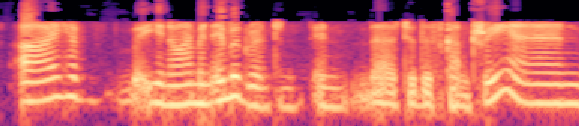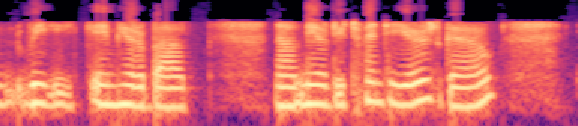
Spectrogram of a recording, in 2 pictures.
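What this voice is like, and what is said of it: Slight foreign accent. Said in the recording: “a little hint of an accent in my voice”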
